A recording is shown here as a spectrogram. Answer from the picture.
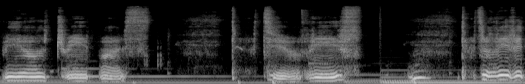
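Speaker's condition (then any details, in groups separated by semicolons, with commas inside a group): Muscular dystrophy; wheelchair user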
